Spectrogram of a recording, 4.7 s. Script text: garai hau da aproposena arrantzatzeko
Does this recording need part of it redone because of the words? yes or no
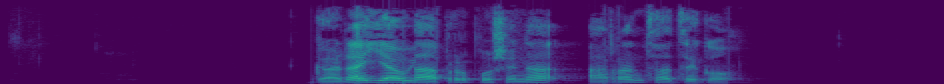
no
